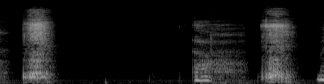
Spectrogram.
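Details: Repeated sneezing in a person with a very runny nose: three loud, hissing, forceful sneezes with a brief sniff between, including an odd-sounding sneeze after the first blow.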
